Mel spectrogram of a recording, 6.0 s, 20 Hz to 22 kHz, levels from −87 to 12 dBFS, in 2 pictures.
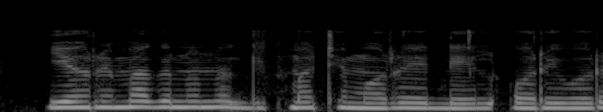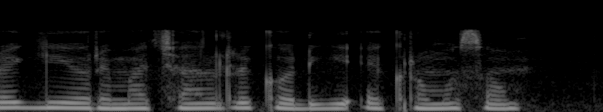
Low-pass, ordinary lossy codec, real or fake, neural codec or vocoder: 7.2 kHz; none; real; none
